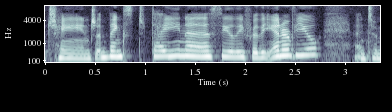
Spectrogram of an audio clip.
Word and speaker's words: Taina Asili: Taina Asili. – Taina Asili.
